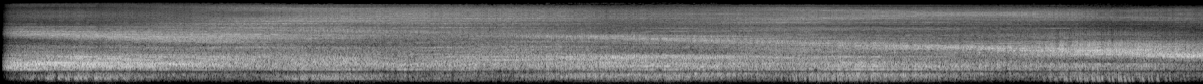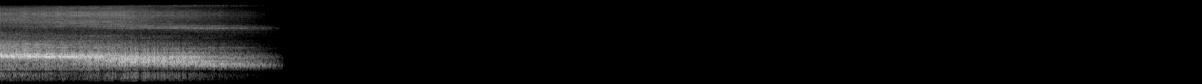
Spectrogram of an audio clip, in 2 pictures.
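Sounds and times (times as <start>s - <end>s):
frightening drone: 0.0s - 14.8s.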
